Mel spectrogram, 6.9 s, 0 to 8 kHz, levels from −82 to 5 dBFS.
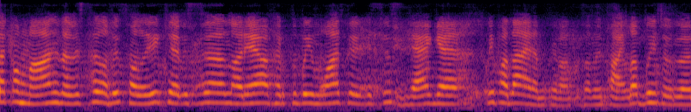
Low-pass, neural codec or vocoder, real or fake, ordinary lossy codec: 7.2 kHz; codec, 16 kHz, 1 kbps, FunCodec, trained on LibriTTS, 50 frames a second; fake; AAC, 32 kbps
